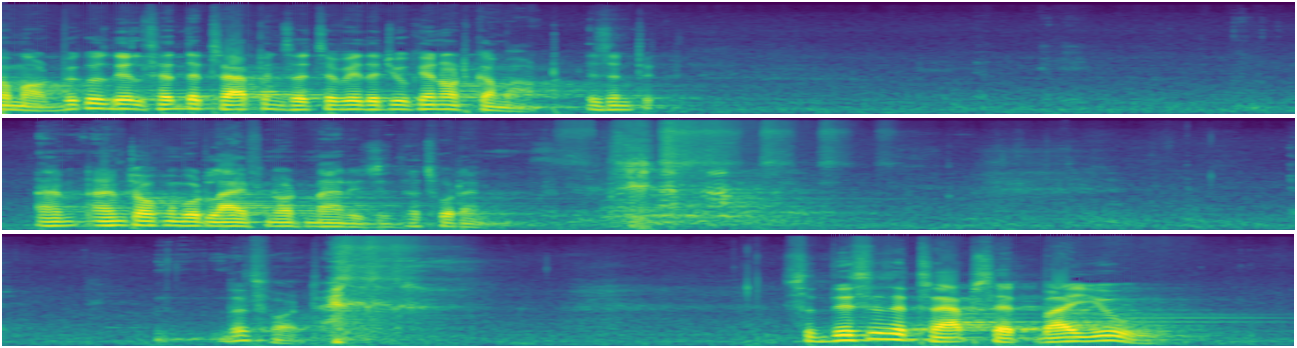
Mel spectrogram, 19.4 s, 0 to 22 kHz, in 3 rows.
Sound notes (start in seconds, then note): 9.2 laughter; 14.4 laughs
